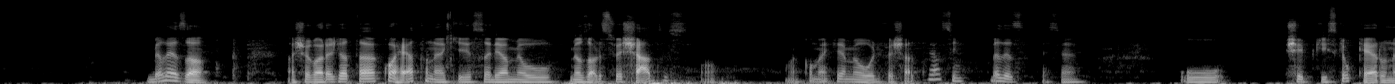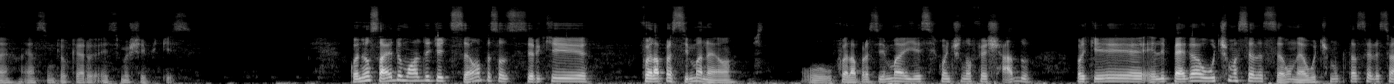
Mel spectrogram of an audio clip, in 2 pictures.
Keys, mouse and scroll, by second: 0.0 g, 0.1-0.6 scroll down 9, 0.1 alt+z, 0.2 middle click, 0.3 click, 0.4 middle click, 0.8 Tab, 0.8 shift+middle click.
